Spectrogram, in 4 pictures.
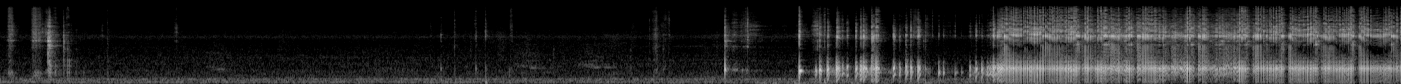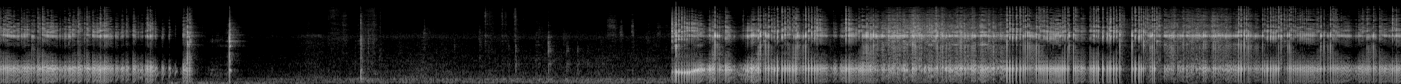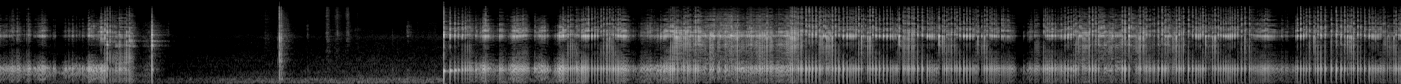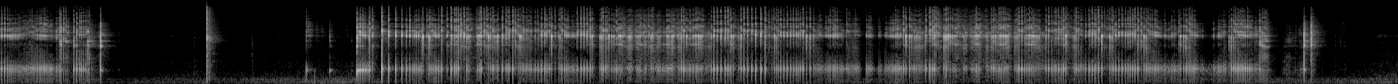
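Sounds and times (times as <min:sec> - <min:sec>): marbles rattling in plastic cup: 0:07.3 - 0:16.7, 0:20.7 - 0:29.7, 0:32.4 - 0:43.2, 0:45.1 - 0:55.3.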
